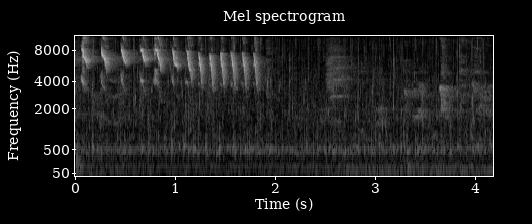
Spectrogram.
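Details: Velvet-fronted nuthatch singing a master song meant for tutoring caged birds, 'cililin' filling style. Shrill, clipped notes accelerate into a quick trill lasting about two seconds, followed by quiet with faint background chatter.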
